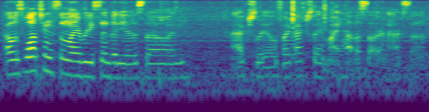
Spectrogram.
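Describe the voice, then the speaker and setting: A woman's voice: mid-range voice, fairly even intonation, racing, heavy background noise. A woman in her twenties from the US South, chatting casually with livestream viewers, rambling with lots of "like" and self-corrections. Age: 20s. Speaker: vlogger and livestreamer.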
